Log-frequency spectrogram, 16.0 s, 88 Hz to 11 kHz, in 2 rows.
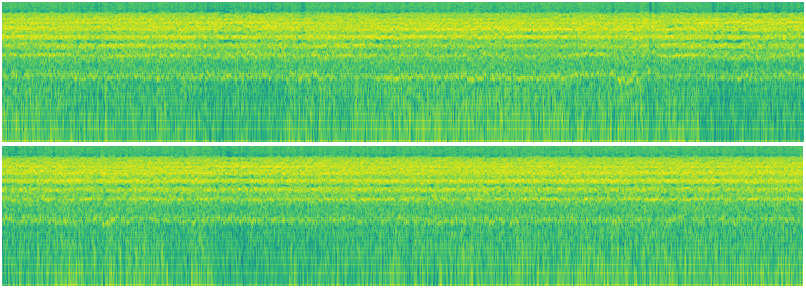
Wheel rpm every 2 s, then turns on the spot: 230, 220, 210, 230, 230, 230, 230, 230.
none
